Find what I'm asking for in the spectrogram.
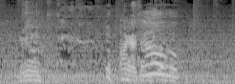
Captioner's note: laughs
